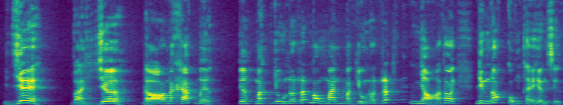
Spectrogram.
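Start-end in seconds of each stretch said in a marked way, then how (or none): 0.0-1.6 dê và dơ said very slowly, lower, each vowel drawn out; slow contrast. Shown as a demonstration. Teacher contrasting dê and dơ for students. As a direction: lay dê and dơ side by side slowly. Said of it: "các bạn nghe kỹ nè".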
